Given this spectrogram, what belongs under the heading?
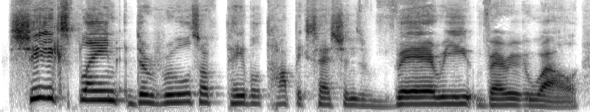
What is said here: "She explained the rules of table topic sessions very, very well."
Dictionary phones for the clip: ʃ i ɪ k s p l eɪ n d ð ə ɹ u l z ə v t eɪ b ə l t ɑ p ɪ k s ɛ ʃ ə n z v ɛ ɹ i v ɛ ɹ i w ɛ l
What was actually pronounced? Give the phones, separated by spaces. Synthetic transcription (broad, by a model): ʃ i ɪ k s p l eɪ n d ð ə ɹ u l z ə v t eɪ b ə l t ɑ p ɪ k s ɛ ʃ ə n z v ɛ ɹ i v ɛ ɹ i w ɛ l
